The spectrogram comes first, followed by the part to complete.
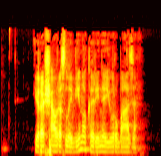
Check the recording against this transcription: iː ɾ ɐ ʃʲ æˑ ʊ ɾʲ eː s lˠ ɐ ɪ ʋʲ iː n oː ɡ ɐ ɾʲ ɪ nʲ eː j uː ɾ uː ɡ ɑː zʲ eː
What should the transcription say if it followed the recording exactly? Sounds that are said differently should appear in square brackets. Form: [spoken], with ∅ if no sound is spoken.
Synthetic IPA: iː ɾ ɐ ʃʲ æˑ ʊ ɾʲ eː s lˠ ɐ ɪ ʋʲ iː n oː [k] ɐ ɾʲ ɪ nʲ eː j uː ɾ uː [b] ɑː zʲ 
